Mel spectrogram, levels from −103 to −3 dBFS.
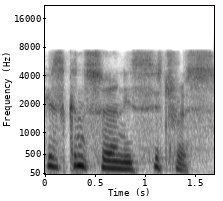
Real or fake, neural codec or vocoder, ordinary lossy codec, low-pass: real; none; AAC, 48 kbps; 7.2 kHz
